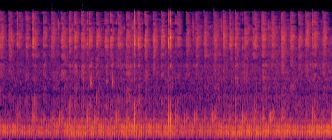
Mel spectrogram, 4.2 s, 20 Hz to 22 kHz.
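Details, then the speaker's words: Echo SRM 225 two-stroke string trimmer that wouldn't start, during a no-tools crankcase/exhaust leak check: steady high-speed buzz with even beat, no RPM drop, sag or surge; normal running, no air leak found. "Okay, if you can hear me, the sound I'm looking for is any sort of appreciable decrease in the RPMs, and I have not heard that."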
